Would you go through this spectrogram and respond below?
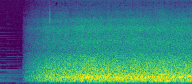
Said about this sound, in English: There's few more evocative sounds than the lapping of the tide and waves crashing against the shore. It instantly conjures up a sense of place, relaxing, pristine beaches, holidays, the best things in life.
